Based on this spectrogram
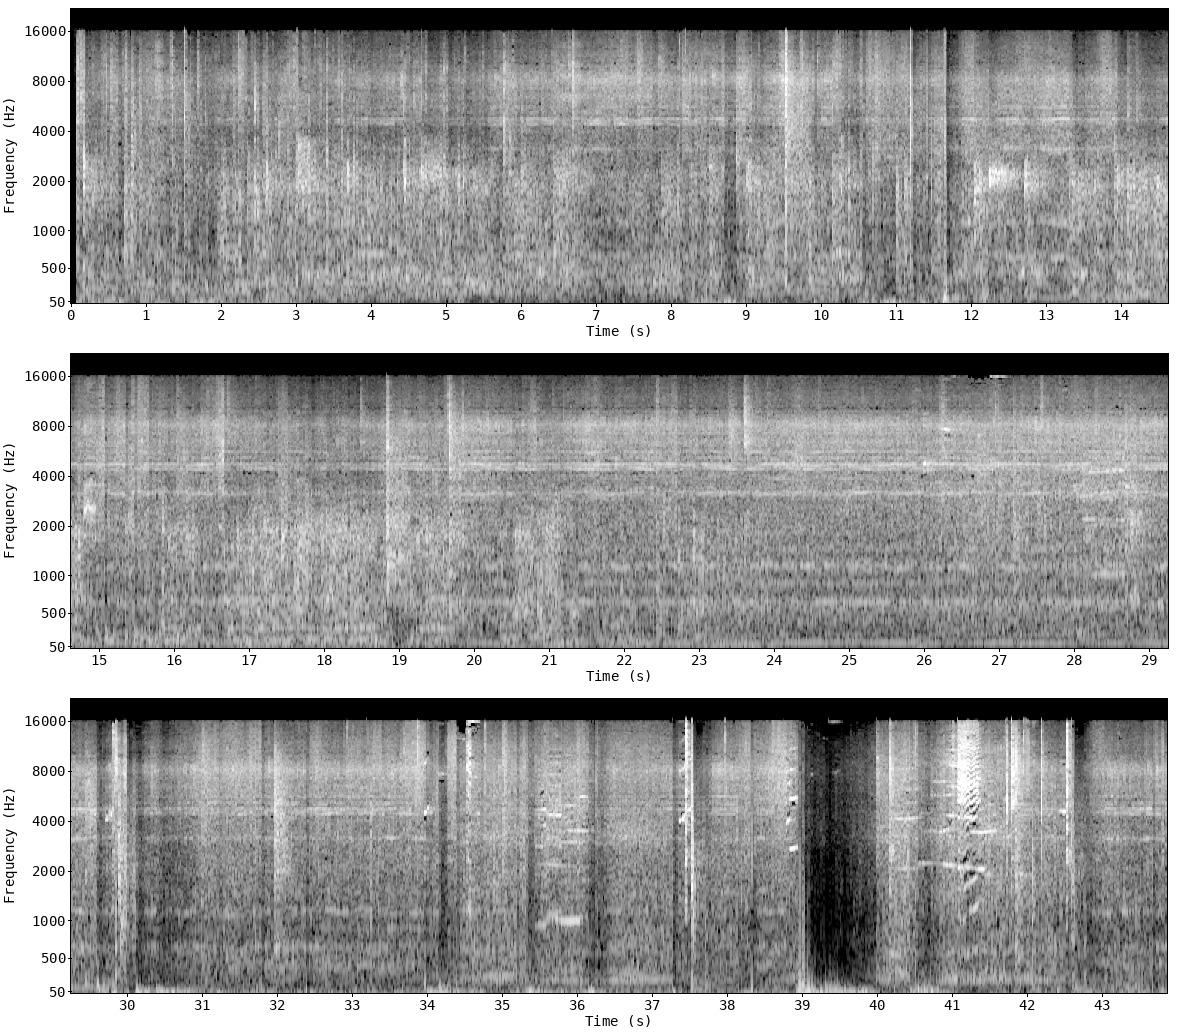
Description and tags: industrial sound design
